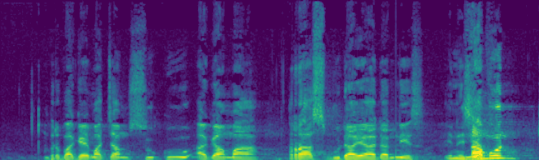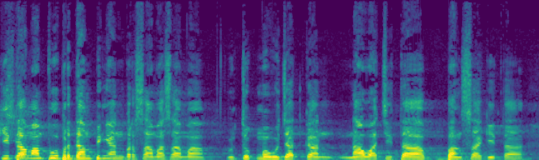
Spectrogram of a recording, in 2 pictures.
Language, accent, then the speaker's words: Indonesian; West Nusa Tenggara, Indonesia; status masih pelajar di Stipram dan saya berasal dari Lombok, Nusa Tenggara Barat.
